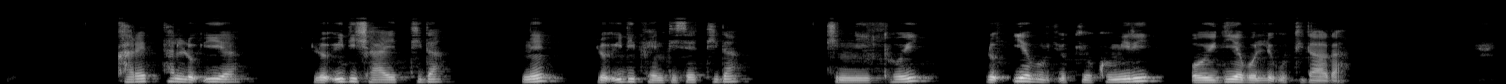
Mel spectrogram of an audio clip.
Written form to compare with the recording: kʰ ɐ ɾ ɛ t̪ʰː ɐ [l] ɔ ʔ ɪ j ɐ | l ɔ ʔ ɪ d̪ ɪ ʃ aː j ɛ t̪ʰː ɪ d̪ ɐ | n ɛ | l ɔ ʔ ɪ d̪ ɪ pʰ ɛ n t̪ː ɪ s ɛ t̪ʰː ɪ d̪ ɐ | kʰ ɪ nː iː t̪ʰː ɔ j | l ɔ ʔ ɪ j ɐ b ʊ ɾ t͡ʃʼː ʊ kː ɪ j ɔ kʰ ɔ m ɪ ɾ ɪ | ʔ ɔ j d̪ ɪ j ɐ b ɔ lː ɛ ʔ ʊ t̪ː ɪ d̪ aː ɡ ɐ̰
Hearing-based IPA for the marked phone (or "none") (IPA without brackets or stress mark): l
